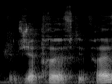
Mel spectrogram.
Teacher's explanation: az egyes számban és a többes szám harmadik szemében az első szótagon van a hangsúly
